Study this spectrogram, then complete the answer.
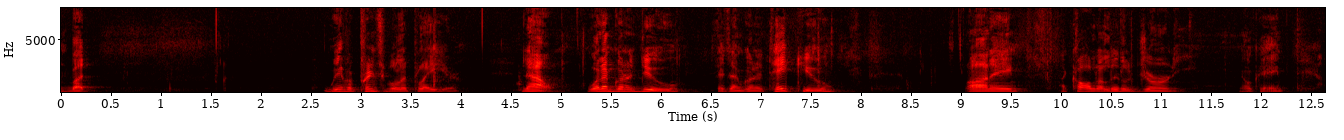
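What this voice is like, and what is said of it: Raspy, hoarse voice. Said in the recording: “You'll hear my voice getting more raspy as I go.”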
